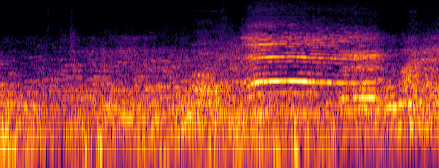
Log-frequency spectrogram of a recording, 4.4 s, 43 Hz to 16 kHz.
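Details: Garut sheep ewes at the Andir livestock market, Garut, Indonesia, on 5 April 2021; a single wavering bleat stands out at mid-clip above a steady murmur of human voices and crowd noise.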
